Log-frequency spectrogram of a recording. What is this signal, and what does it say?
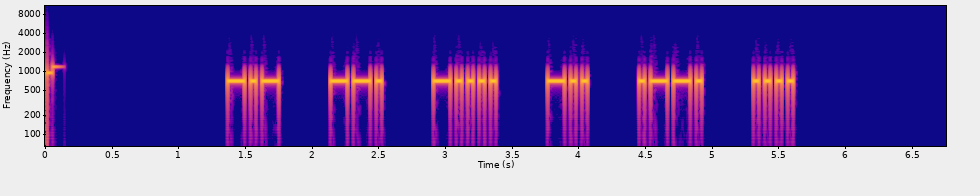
Morse code, heard as a keyed tone, about 28 wpm, spaced as for 16 wpm, 700 Hz. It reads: KG6DPH
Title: USA Call Signs - 6 Characters - 3x Character Spacing - 28wpm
